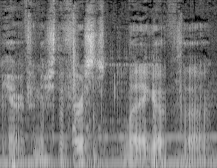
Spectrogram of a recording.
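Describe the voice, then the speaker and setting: Calm, soft-spoken male game developer with a low, gravelly voice. Rambling stream commentary, lots of ums. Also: normal speed, loud music behind the voice, rough recording. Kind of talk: casual live-stream commentary.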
